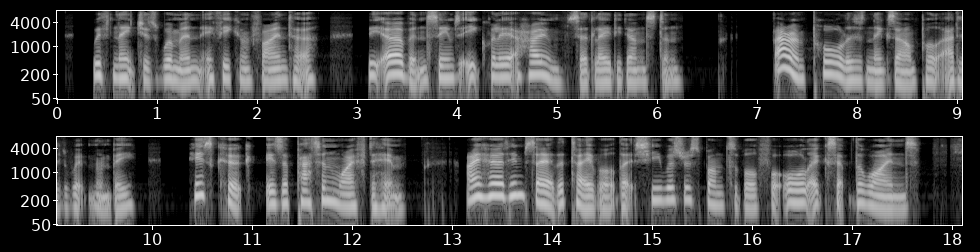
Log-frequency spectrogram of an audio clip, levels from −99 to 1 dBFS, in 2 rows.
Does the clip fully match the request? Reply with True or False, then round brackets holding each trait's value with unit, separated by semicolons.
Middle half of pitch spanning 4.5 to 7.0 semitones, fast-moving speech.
False (5.2 semitones; 155 wpm)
